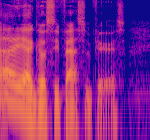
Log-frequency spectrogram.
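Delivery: normal talking voice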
